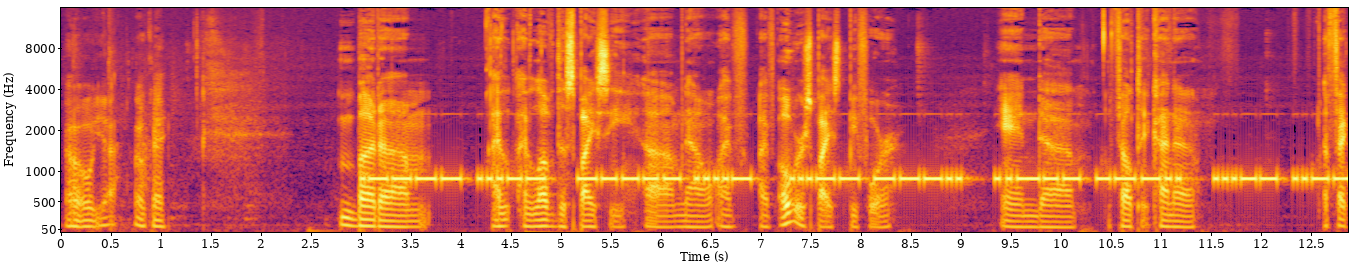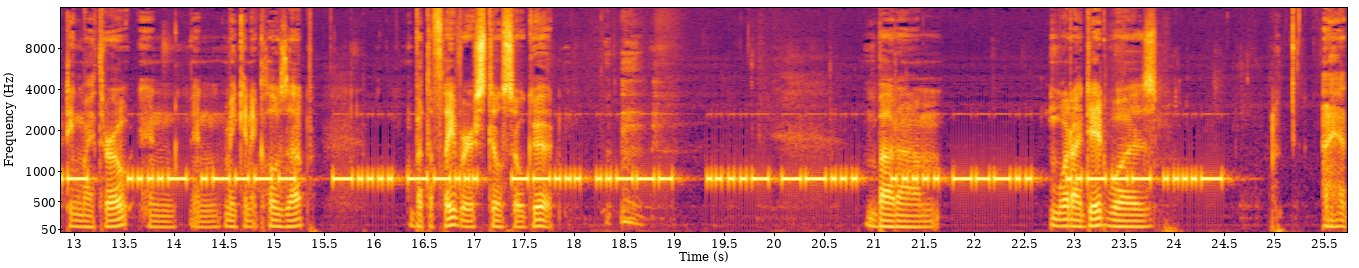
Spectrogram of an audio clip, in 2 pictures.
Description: Morse code, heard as a keyed tone, hand-sent with a straight key, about 25 wpm, 880 Hz, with room echo and speech in English. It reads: 13 04 38 28 32 41 67 72 47 58 24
